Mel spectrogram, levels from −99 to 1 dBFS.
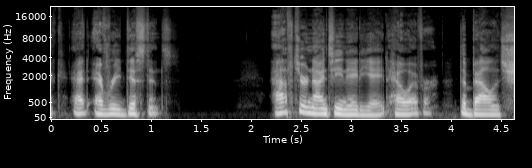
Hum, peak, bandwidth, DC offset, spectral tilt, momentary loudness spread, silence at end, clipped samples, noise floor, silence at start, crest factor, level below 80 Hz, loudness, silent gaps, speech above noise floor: none; -6 dBFS; 17 kHz; under 0.1%; -6.5 dB/octave; 11 LU; 0 s; under 0.1%; -88 dBFS; 0.25 s; 18 dB; -64 dBFS; -23 LUFS; none; 66 dB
